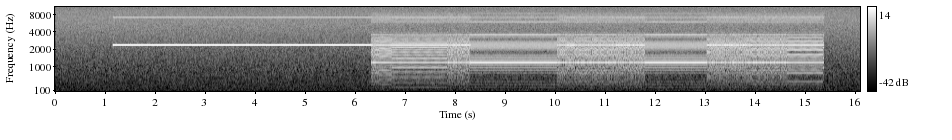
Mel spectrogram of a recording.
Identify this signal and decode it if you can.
Cassette data (Kansas City type), 1200 baud, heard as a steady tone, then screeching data, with tape hiss.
